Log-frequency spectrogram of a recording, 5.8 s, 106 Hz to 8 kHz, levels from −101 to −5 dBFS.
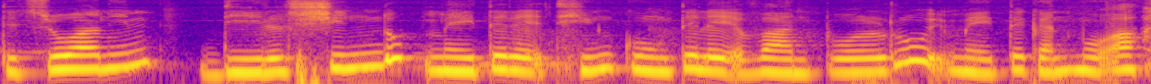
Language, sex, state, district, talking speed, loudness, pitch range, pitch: Mizo, female, Mizoram, Aizawl, 200 wpm, -14 LUFS, 200-235 Hz, 215 Hz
